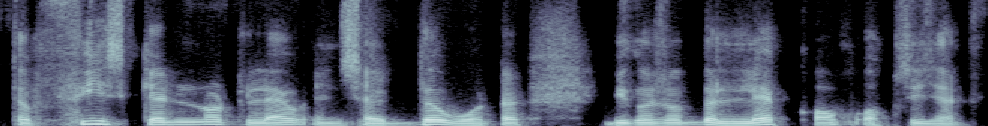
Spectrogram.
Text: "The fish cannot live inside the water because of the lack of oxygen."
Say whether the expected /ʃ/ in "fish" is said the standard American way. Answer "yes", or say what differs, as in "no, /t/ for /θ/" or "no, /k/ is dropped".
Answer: no, /s/ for /ʃ/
